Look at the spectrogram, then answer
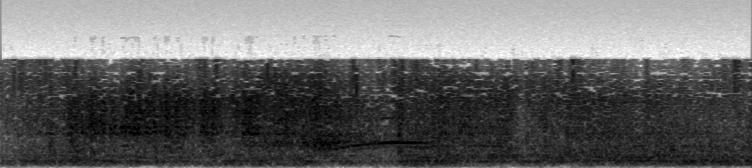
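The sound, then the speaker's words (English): The first explosion, blowing up a city and starting a new volcano, rumbles and roars loudly and steadily for several seconds, dense and booming, with a faint whistling tone gliding through the middle as rock and dirt are thrown into the air. “There. Hear that? That's the first explosion.”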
